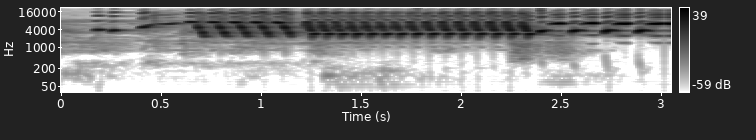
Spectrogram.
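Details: Canary song for training other birds: rapid trilled tours of repeated notes around 3–7k, a fast buzzy roll, then spaced clear whistled notes.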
